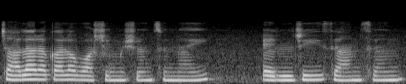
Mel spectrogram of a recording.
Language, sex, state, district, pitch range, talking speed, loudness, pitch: Telugu, female, Andhra Pradesh, Sri Satya Sai, 195-215 Hz, 120 wpm, -16 LUFS, 205 Hz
